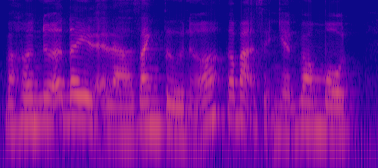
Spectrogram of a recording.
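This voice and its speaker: A young woman, an English teacher walking students through an exam, drawing out example words slowly. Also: mid-range voice. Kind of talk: exam walkthrough lesson.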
